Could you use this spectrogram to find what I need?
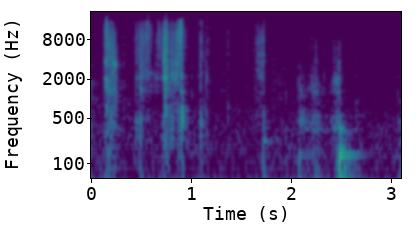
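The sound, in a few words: oracle cards being shuffled and pulled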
